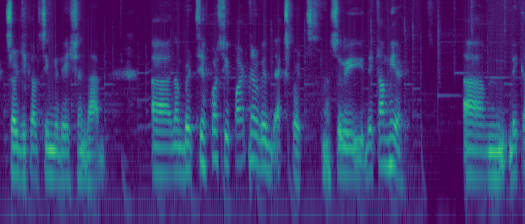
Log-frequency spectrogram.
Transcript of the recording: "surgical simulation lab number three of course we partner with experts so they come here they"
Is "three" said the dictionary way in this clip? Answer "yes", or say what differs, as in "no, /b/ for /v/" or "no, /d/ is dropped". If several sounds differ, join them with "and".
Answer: no, /t/ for /θ/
